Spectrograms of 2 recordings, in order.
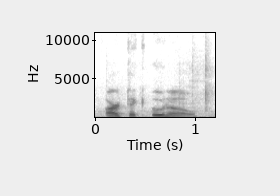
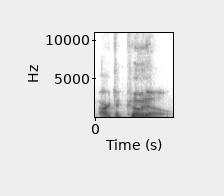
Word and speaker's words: Articuno: I have an Articuno and a Zapdos now. Wow. So, The way you said those names makes me want to kill you. Zapdos, Arctic Uno. Like, Yeah. seriously, 1, 2, 3, Articuno, Zapdos, Moltres.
